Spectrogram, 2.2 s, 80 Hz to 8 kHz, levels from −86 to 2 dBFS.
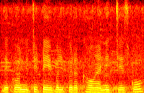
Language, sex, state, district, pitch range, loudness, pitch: Hindi, female, Haryana, Jhajjar, 180-190 Hz, -14 LUFS, 185 Hz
